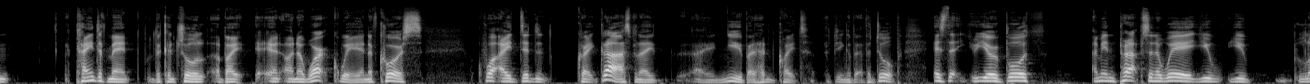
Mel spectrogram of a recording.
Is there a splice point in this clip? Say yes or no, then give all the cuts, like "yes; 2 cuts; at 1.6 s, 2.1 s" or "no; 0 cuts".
no; 0 cuts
